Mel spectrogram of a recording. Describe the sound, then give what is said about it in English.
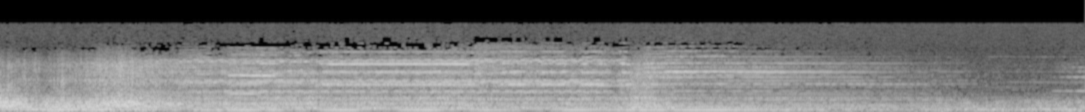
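An avalanche of snow and ice, loosened from the ridge above by gunshots, rumbles in one loud, unbroken roar, deep and heavy, with a rushing hiss layered on top and no voices at all. “It must have been the shots that loosened the snow and ice on the ridge above. I heard the sound, and I ran.”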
